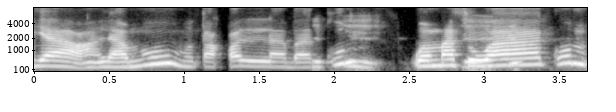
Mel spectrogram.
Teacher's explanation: Ya alamu itu ainnya mengalir, dibaca mengalir.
